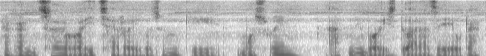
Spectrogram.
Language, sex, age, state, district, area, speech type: Nepali, male, 45-60, West Bengal, Darjeeling, rural, spontaneous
